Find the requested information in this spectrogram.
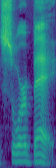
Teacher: it has two syllables and the stress is on that second syllable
